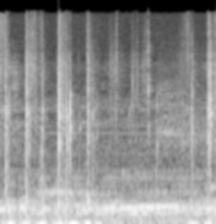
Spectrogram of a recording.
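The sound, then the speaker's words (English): An oracle card deck being shuffled, a run of quick, irregular papery snaps and soft rustles over a low, steady hum. “I'm just shuffling.”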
